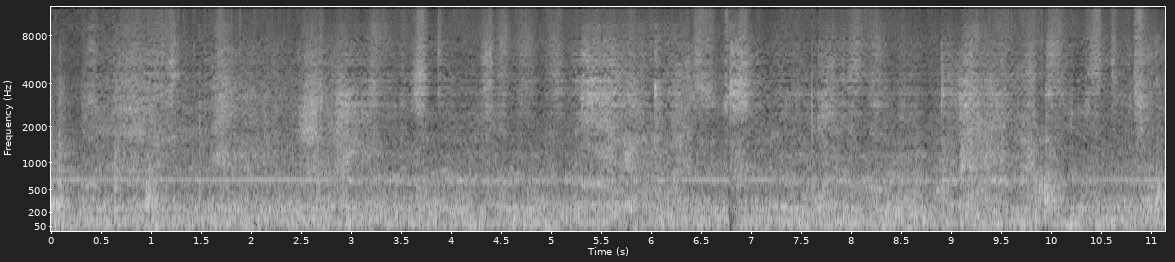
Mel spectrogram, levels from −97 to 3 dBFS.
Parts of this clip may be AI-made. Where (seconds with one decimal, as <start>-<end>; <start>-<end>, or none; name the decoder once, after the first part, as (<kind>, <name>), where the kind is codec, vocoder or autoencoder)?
2.8-6.3 (codec, SNAC); 7.2-10.5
